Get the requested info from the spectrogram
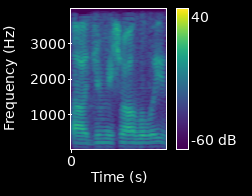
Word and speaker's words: Jimmy Jean Louis: So how'd you get Jimmy Jean Lewis? – Jimmy Jean Louis, that's the French pronunciation. He's Haitian.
